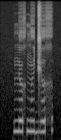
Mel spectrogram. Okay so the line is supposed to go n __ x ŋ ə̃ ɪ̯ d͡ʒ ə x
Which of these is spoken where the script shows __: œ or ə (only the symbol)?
œ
